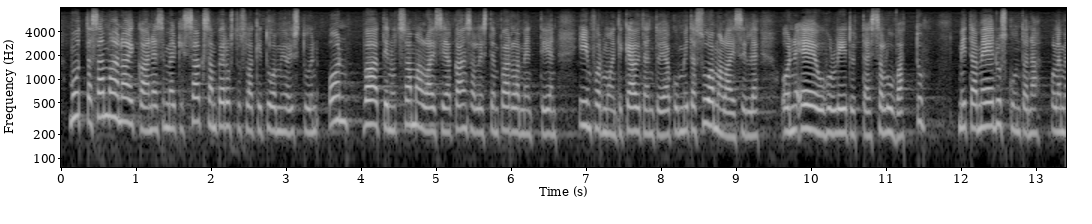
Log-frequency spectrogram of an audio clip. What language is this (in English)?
Finnish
